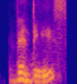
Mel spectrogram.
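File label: "vendace", Indian English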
